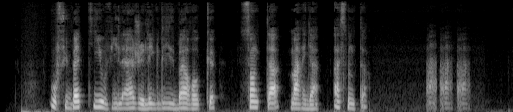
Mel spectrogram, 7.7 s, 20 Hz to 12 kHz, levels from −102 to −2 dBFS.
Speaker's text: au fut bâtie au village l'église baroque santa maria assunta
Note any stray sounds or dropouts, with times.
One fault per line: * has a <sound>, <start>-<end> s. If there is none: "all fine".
* has a laugh, 6.4-7.1 s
